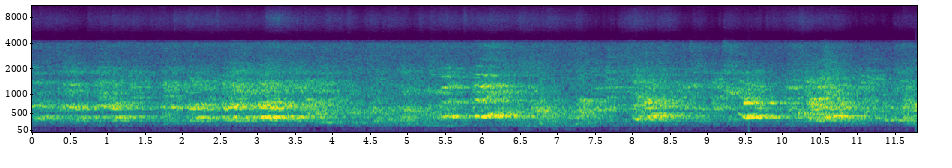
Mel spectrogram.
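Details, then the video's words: Many sea lions beneath docks at Astoria keep up a crowded, raucous chorus of hoarse barks and groaning honks that overlap constantly, swelling in loudness around the middle and toward the end. "Singing sea lions under docks of Astoria"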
